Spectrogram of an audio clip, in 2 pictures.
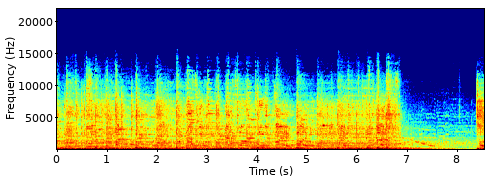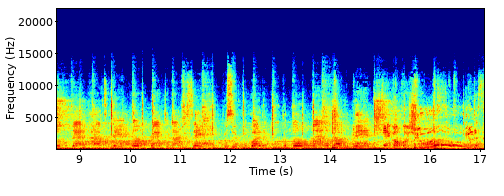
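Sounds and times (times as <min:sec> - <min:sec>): pop dance music with singing: 0:00.0 - 0:07.3, 0:08.3 - 0:17.0.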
